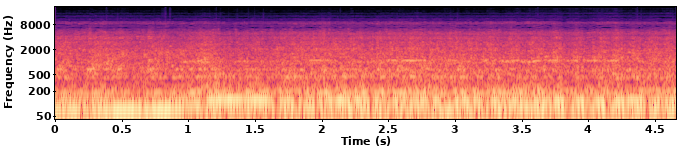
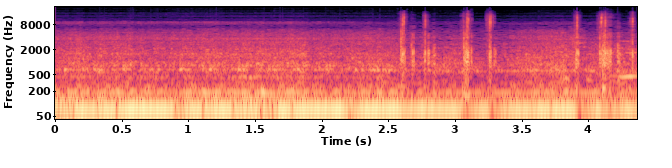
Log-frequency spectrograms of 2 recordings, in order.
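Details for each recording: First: 1964 Ford Galaxie V8 with new plugs, wires, points and rebuilt carburetor: uneven stumbling beat as it comes off idle; timing light showed spark lost, apparently on cylinders six, three, seven and eight. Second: 1964 Galaxie V8 with new points, plugs and wires that was losing spark off idle on cylinders 6, 3, 7 and 8: fairly even, deep idle once the vacuum advance is unplugged. A faulty advance plate is suspected.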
